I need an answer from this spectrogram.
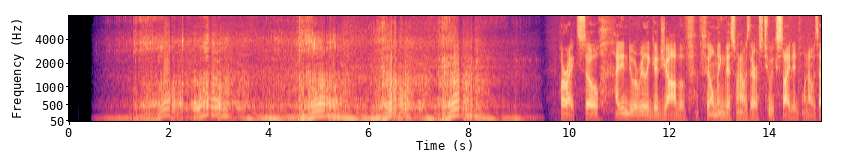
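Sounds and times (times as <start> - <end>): car engine revving: 0.5 - 9.5.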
